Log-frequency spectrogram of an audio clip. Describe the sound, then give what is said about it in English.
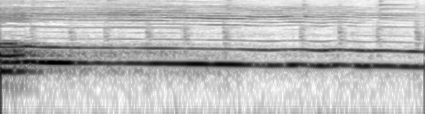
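A dog howls in one long, sustained tone that slowly falls in pitch, loud, with no other sounds around it. “Wolves are known for howling, so it must be... Ooh, a wolf. Nope, it's a dog again. While all dogs can howl, not all do.”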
